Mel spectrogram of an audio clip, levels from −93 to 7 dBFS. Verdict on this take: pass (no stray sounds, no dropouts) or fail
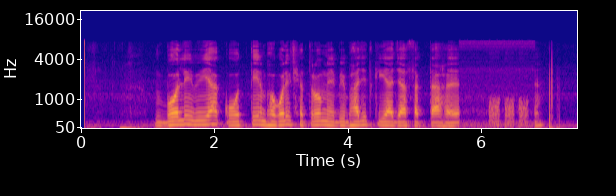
fail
